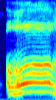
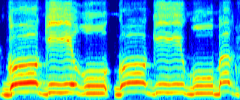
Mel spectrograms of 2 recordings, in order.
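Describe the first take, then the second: First: The R is trilled with the tongue tip. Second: The R is made far back, like G. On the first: The speaker calls it right. "Tapi kalau ro di atasnya dikit" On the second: The speaker calls it wrong. "Jangan sampai ke G. Bukan bukan gogiru gogiruber"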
